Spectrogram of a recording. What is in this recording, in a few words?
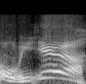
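"oh yeah", male; Splashdown; XBOX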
